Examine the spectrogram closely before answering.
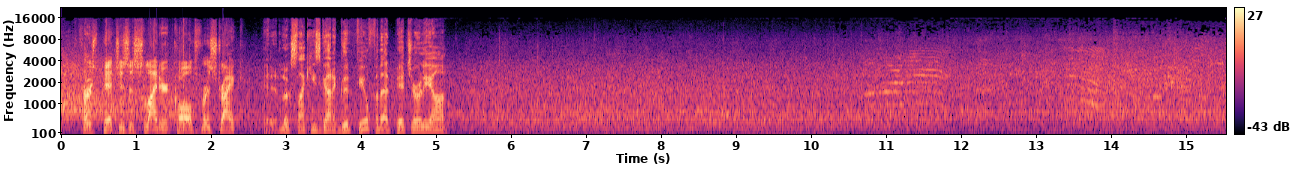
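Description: A large crowd murmurs steadily in the stands.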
